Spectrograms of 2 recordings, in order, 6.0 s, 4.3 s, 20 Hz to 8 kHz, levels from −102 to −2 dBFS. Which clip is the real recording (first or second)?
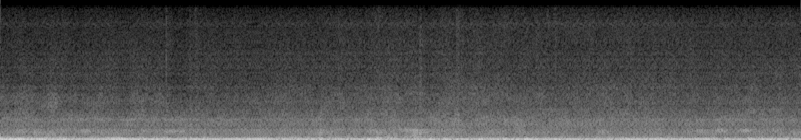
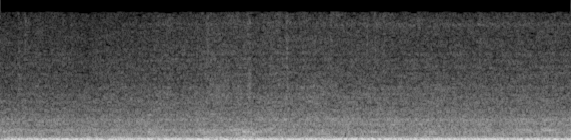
second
